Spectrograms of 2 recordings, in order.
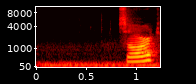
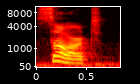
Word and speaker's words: sword: Sword. Sword. The W is silent, I think.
